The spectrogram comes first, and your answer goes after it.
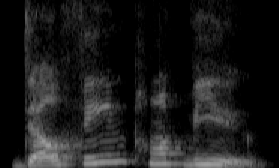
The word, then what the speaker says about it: Delphine Pontvieux: anymore and today we have a marvelous guest deline Pont view did I pronounce it correctly yes fantastic i' I've heard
